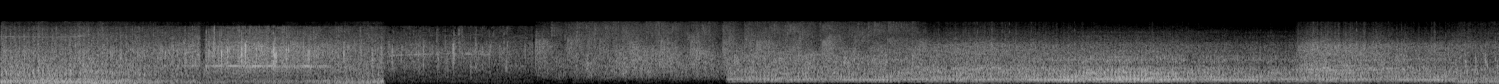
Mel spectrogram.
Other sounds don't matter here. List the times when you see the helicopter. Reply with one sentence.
You can hear the helicopter from 0.0 to 3.9 s and from 7.2 to 14.9 s.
